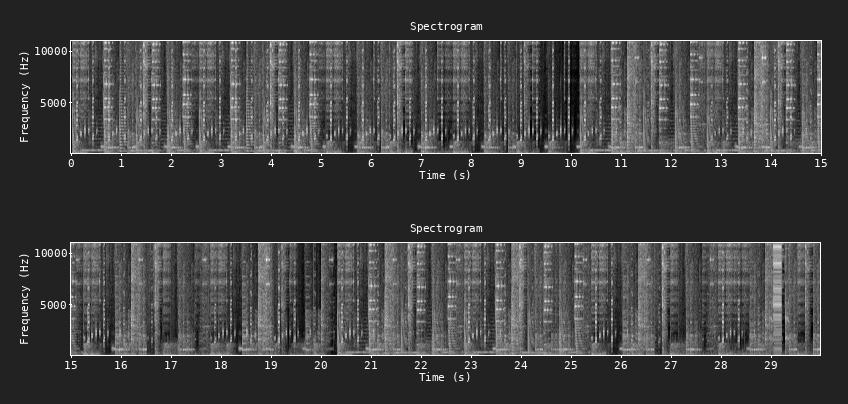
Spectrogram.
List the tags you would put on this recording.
Music > Multiple instruments
Noise
Horror
Industrial
Ambient
Sci-fi
Games
Underground
Cyberpunk
Soundtrack

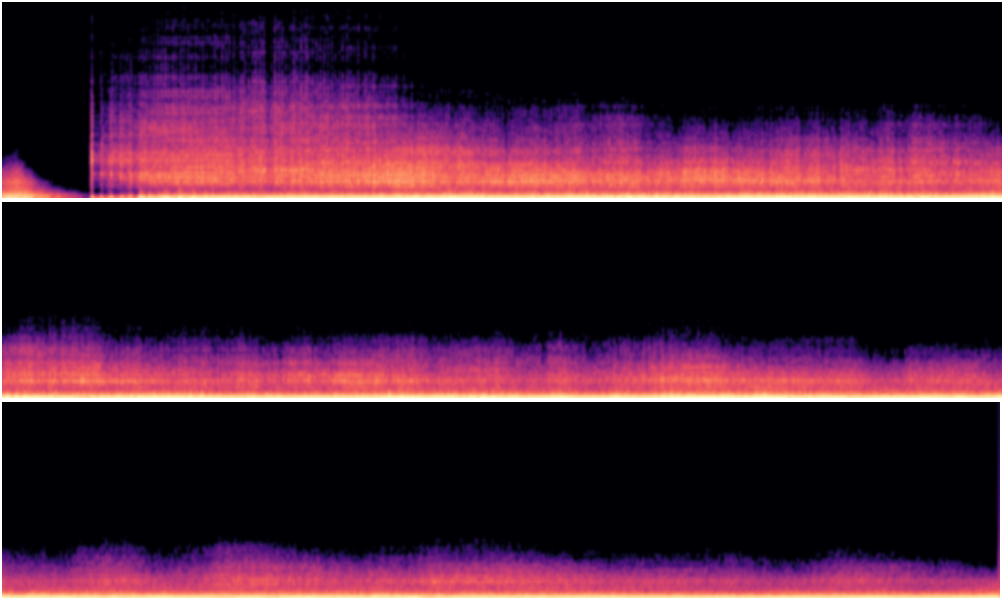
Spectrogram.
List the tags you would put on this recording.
Soundscapes > Synthetic / Artificial
ambience
bassy
dark
evolving
howl
sfx
shifting
slow
wind

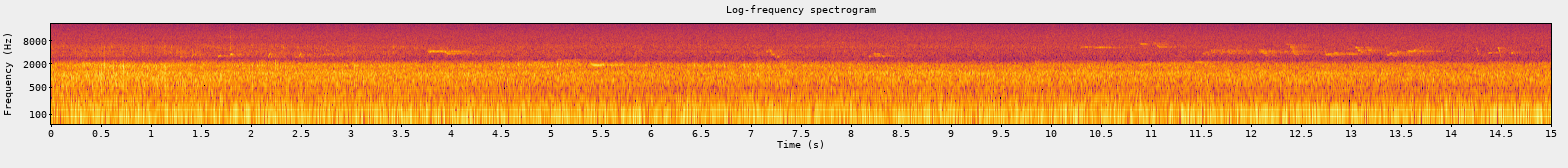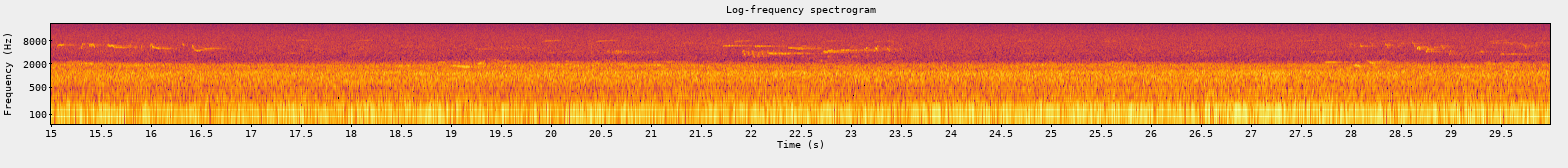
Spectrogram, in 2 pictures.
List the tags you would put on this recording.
Soundscapes > Nature
field-recording
meadow
nature
phenological-recording
raspberry-pi
soundscape

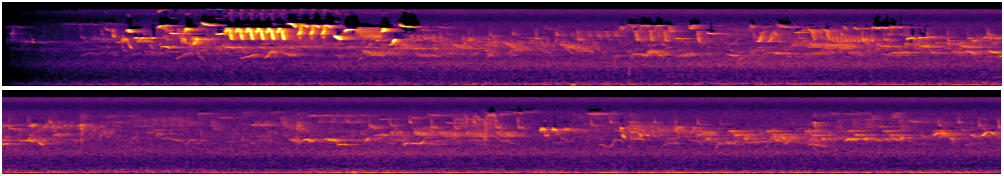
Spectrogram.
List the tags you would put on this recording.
Soundscapes > Nature
birds
birdsong
countryside
field-recording
nature
summer

